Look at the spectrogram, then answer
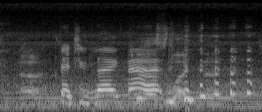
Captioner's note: laughs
